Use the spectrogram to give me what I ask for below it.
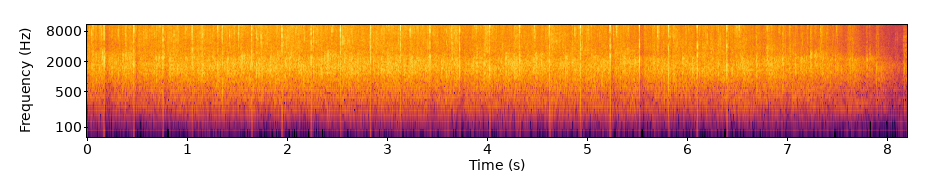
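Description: Applause from an audience welcoming a 101-year-old woman: dense, sustained clapping that holds steady and then tapers off at the very end.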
